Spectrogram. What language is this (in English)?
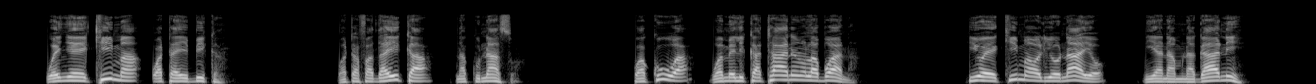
Swahili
